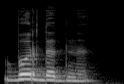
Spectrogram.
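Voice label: "бӧрдӧдны", Komi, female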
